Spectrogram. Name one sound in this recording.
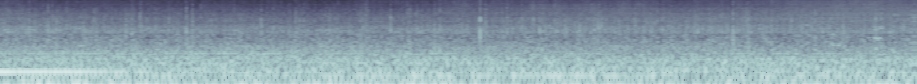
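City traffic rumbles steadily outdoors.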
